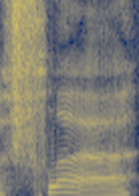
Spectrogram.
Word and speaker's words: Fleur: That's right, Flur.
